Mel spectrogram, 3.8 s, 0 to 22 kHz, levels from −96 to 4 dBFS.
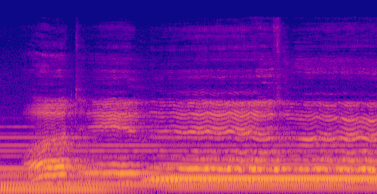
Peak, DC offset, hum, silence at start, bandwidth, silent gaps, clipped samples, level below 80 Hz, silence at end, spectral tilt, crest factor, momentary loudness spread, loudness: -10 dBFS; under 0.1%; none; 0 s; 13 kHz; none; under 0.1%; -36 dBFS; 0 s; -8 dB/octave; 12 dB; 4 LU; -23 LUFS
